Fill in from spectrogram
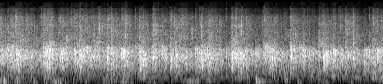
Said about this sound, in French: on peut peut-être applaudir Alan Sacha-Brun et Susanna Parenti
